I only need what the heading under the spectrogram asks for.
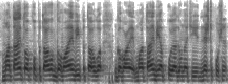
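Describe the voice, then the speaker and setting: A man's voice: on the high side, flat delivery, fast, a little mellow. A man teaching an online exam-prep Hindi lesson, repeating words and checking in with "theek hai". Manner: repetitive, drills spellings with "theek hai". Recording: dull lo-fi recording.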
